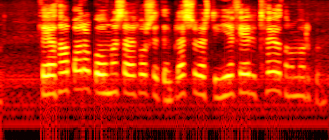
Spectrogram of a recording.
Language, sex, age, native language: Icelandic, female, 50-59, Icelandic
